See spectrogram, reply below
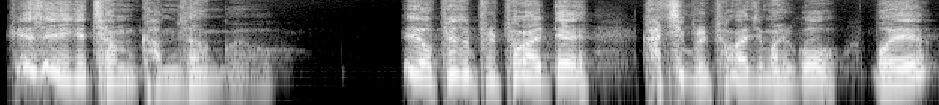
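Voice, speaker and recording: A man preaches a Sunday afternoon sermon with a high-pitched voice that carries a gravelly rasp. He tells stories casually, with many fillers and asides, and lifts his voice to play out what others said. The sound is dry and close. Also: expressive, moderate pace, no echo. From South Korea. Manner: acts out quoted speech with raised pitch. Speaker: pastor.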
